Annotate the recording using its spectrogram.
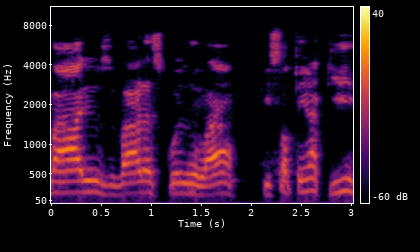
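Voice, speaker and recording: A man speaks very slowly at a high pitch, with ordinary pitch variation. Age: 40s. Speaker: entrepreneur, civic movement founder. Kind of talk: casual interview. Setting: Instagram live.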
